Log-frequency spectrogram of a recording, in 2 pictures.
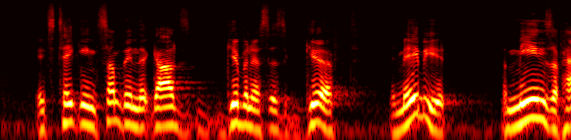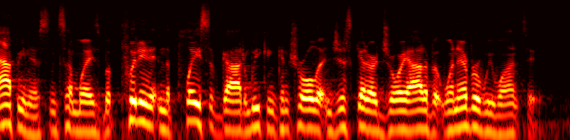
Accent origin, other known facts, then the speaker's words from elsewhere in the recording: Milwaukee, Wisconsin, United States; I'm from Milwaukee originally. The Milwaukee Brewers have not been to the World Series since I was 11.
